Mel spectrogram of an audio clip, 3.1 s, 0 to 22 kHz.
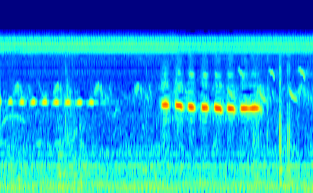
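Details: Orange-breasted Bushshrike singing at Djuma on an afternoon safari drive, 20 December 2014, heard after the engine was switched off: a very fast 'coffee tea or me' song of clear whistled notes, first soft and even, then louder.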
